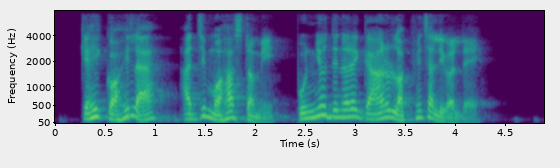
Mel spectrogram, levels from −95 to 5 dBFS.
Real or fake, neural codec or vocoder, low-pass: fake; codec, 16 kHz in and 24 kHz out, 1 kbps, XY-Tokenizer; 7.2 kHz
